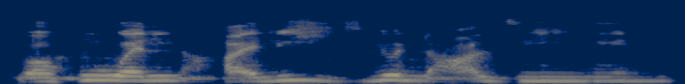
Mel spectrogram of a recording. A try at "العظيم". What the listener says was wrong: عظیم عظیم نہیں ہے، ٹھیک ہے. اس کو ذا کو موٹا کرنا ہے انشاءاللہ تعالی.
